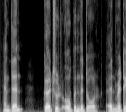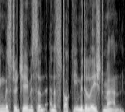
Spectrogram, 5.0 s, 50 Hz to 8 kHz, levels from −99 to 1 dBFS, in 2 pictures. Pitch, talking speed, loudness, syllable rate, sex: 125 Hz, 180 wpm, -18 LUFS, 6.0 syllables/s, male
